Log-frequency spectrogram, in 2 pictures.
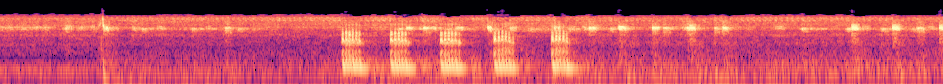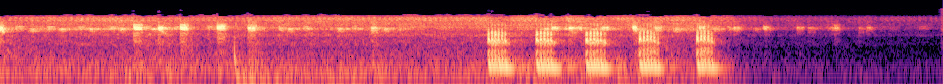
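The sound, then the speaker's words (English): A pig frog calls in two bursts of quick, rhythmic grunting pulses, loud, over a steady background chorus of chirping insects, with no one talking. “That must be the pig frog. That's the pig frog.”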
